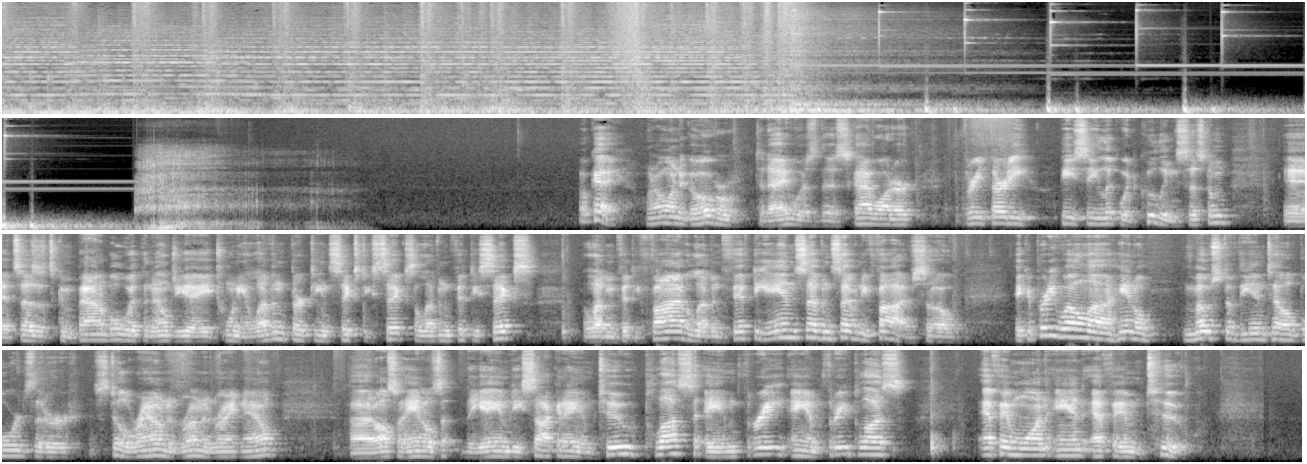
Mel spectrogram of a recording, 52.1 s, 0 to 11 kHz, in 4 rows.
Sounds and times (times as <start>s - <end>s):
Speech: 18.8s - 41.9s, 42.6s - 48.2s, 48.9s - 51.1s.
